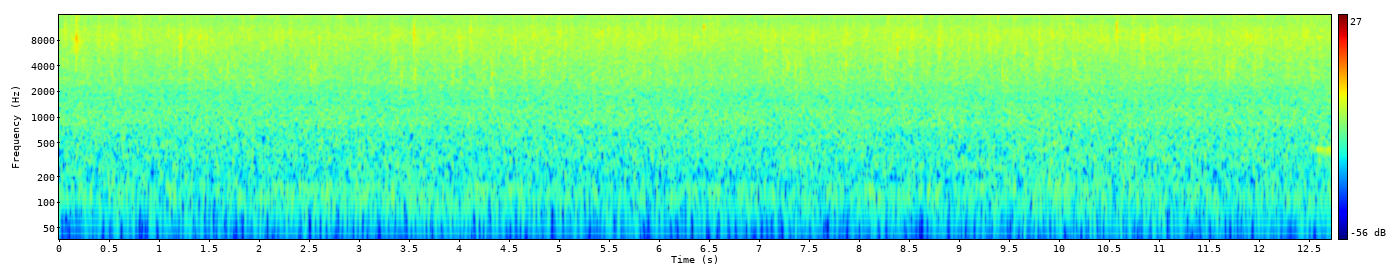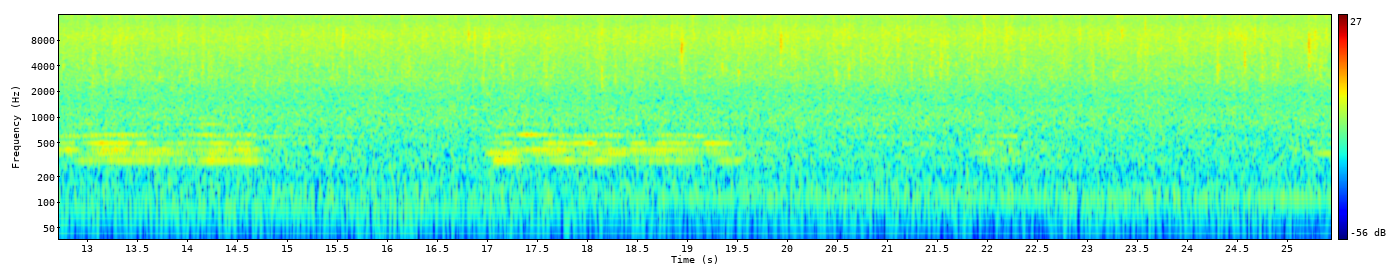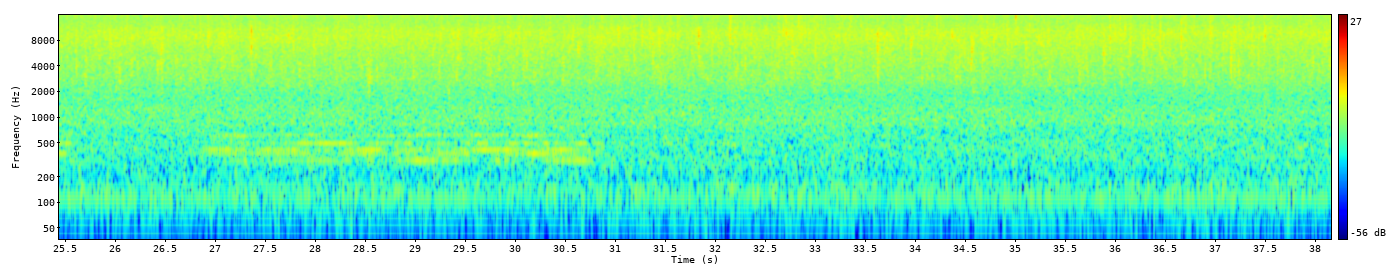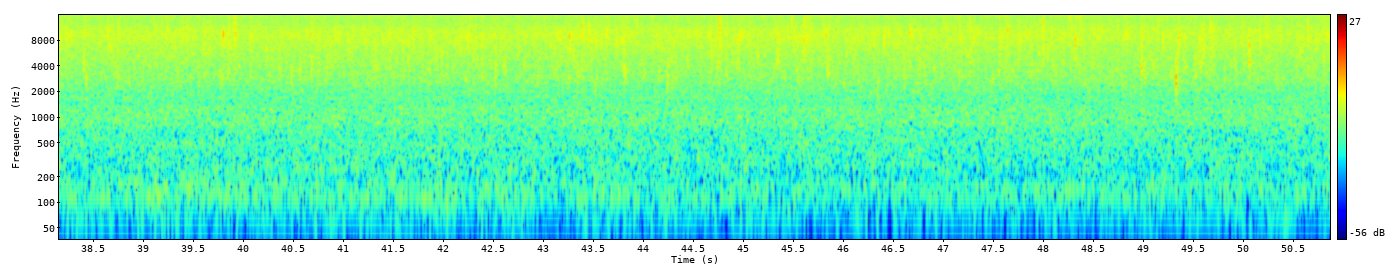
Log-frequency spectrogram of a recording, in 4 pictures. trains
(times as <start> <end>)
11.3 32.9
